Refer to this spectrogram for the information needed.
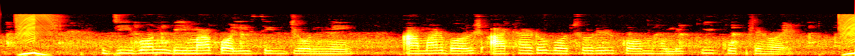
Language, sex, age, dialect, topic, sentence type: Bengali, female, 18-24, Standard Colloquial, banking, question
